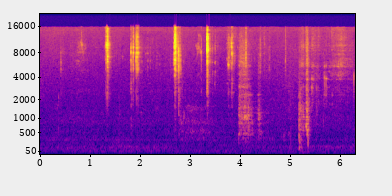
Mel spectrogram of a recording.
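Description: A float-fishing rig being wound onto a plastic rig winder by hand: a few light, separate clicks and small handling rustles, about one every second.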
